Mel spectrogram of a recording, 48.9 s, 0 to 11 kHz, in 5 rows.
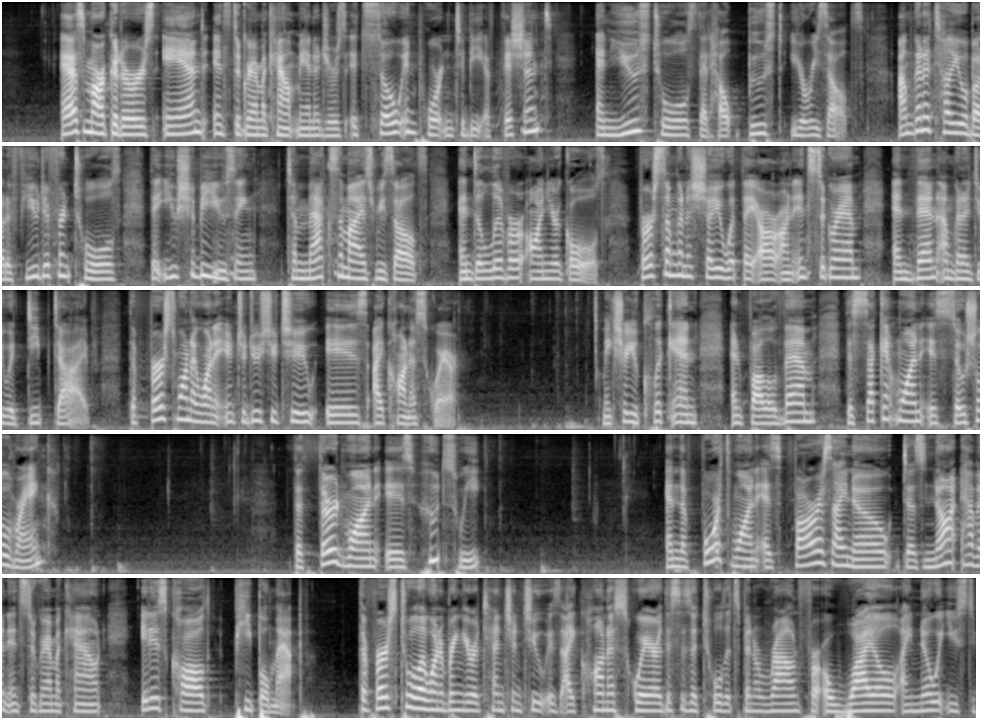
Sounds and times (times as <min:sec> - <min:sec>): Speech: 0:00.6 - 0:24.2, 0:25.5 - 0:29.9, 0:32.3 - 0:34.2, 0:36.0 - 0:48.8.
